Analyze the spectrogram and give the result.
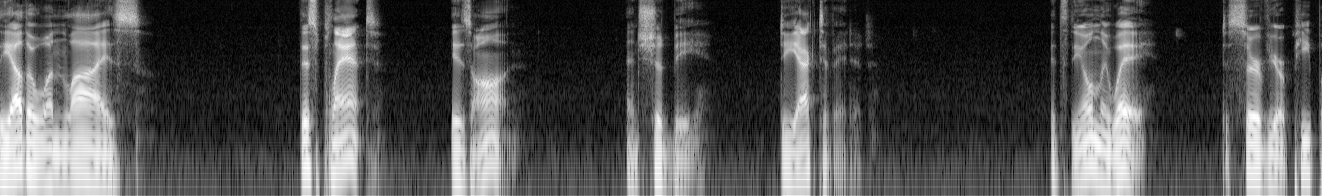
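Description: On a very clean recording with a silent background, a man in a put-on character voice speaks very slowly at a fairly low pitch, leaving long, frequent pauses. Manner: cryptic, commanding, stern.

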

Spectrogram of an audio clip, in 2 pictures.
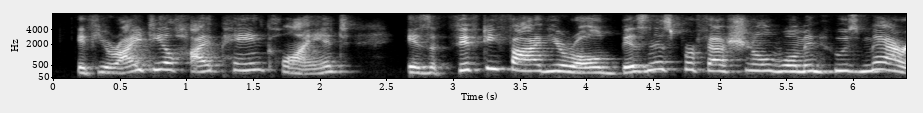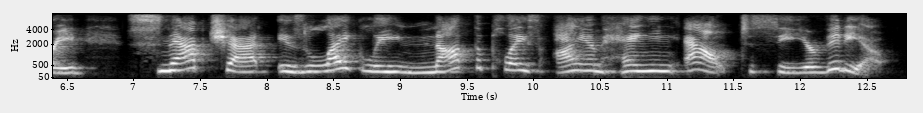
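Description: In a New York accent, a high-pitched woman speaks at a fairly slow pace with lively intonation and a bright, sharp tone on a very clean recording with a silent background. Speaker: business podcast co-host. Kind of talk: casual chat.

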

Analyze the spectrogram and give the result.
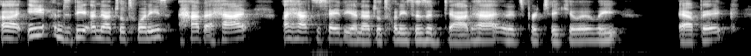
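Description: A woman speaks in an unremarkable speaking voice at a medium pitch and a fairly quick pace. Her pitch variation is ordinary, and the background is quiet. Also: very even loudness. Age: 20s. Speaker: podcast host. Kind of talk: casual chat.

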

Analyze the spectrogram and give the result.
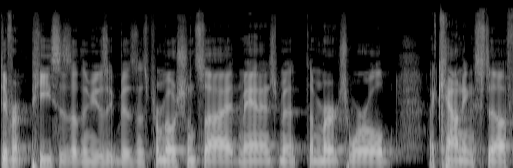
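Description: This man has an unremarkable speaking voice with an American accent, at medium pitch and a moderate pace. The recording is very clean, with a silent background. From Texas (Waco). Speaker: booking agency owner. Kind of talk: panel interview. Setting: live talk with audience.

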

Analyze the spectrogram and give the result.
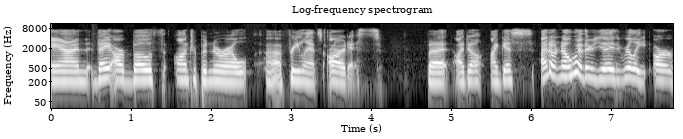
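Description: A woman with an American accent speaks in a plain, everyday voice at medium pitch, moving at a moderate pace with ordinary pitch variation. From Texas. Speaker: entrepreneur and speaker. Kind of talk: interview.

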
